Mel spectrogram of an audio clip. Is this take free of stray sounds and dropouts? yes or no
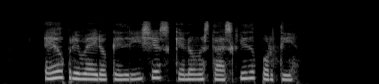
yes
